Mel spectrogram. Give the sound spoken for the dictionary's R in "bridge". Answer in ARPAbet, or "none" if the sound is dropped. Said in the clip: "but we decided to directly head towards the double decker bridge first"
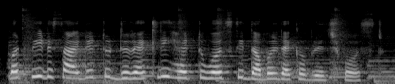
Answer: R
